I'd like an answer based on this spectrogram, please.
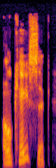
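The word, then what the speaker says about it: Ocasek: or second press release, he phonetically spells it out as oasick. But I don't know. I think it's Okassic.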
